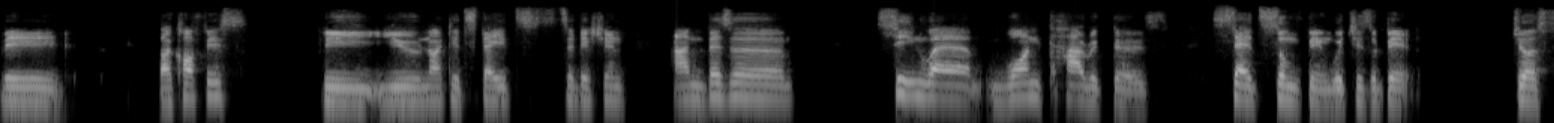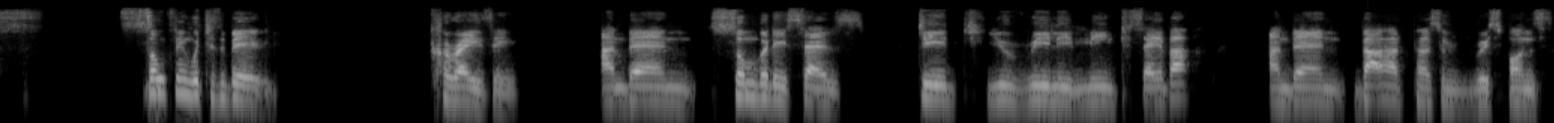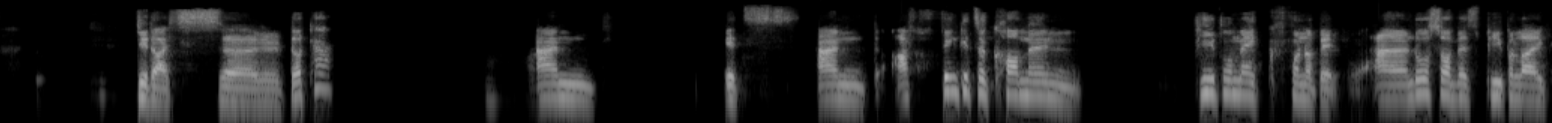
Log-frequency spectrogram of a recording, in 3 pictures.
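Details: Adult who stutters, heard speaking with stuttering.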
